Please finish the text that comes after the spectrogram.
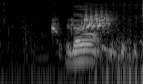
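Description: A pet pigeon gives one short, close coo that rises and then rolls downward, preceded by a faint chirp in a quiet room.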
